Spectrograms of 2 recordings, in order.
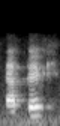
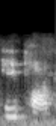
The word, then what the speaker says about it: epoch: But I'll tell you what, the epoch, and I used to pronounce it epic because I didn't know how to pronounce it, and then I heard one of their journalists, and he's like, epoch. I'm like, oh my gosh, I've been mispronouncing it for like 6 months.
